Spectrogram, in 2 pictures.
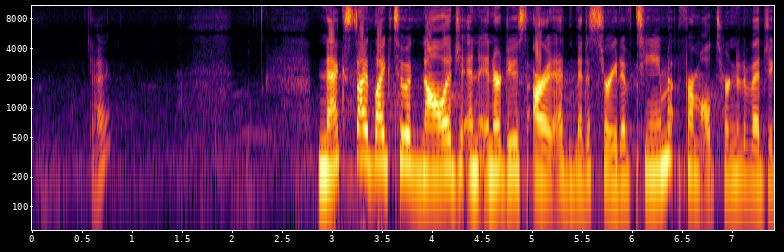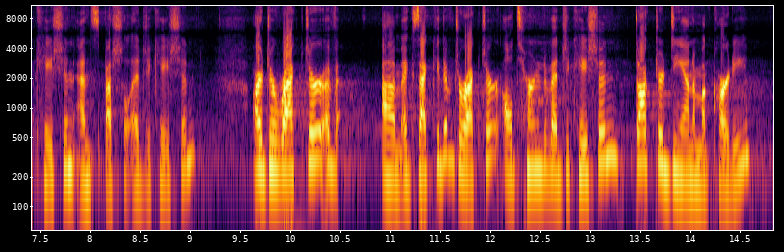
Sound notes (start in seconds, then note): none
